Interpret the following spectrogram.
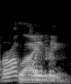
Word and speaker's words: climbing: It's not B. B-nya tuh silent.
